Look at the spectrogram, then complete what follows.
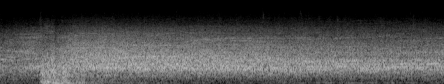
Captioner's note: crowd cheers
